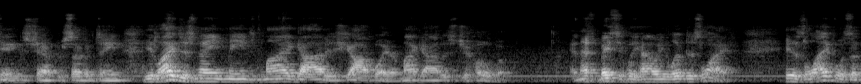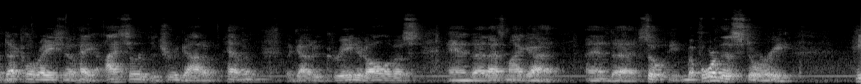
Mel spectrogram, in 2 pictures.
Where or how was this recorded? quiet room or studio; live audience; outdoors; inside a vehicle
live audience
